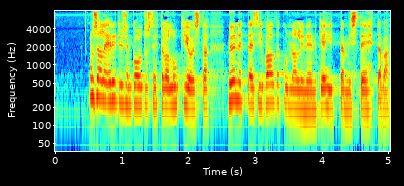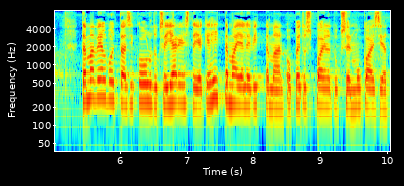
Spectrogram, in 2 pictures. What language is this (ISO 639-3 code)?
fin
